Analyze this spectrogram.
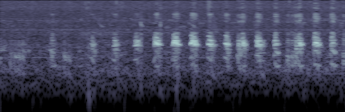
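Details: Tethered decoy chukar partridge in a hunt where five wild males approached: a quickening series of clipped chuck notes, starting soft and swelling louder, spaced closely and evenly.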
